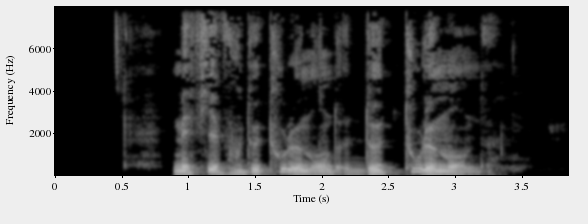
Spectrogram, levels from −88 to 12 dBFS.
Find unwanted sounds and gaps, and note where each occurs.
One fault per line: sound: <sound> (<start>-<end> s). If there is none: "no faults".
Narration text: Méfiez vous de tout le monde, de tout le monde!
no faults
